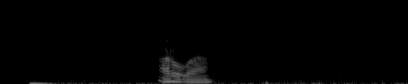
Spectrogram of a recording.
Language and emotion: Russian, neutral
